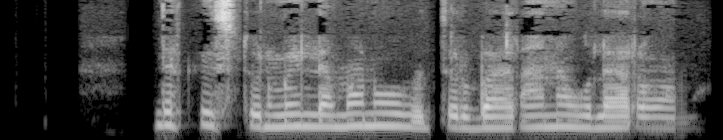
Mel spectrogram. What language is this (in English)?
Pashto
